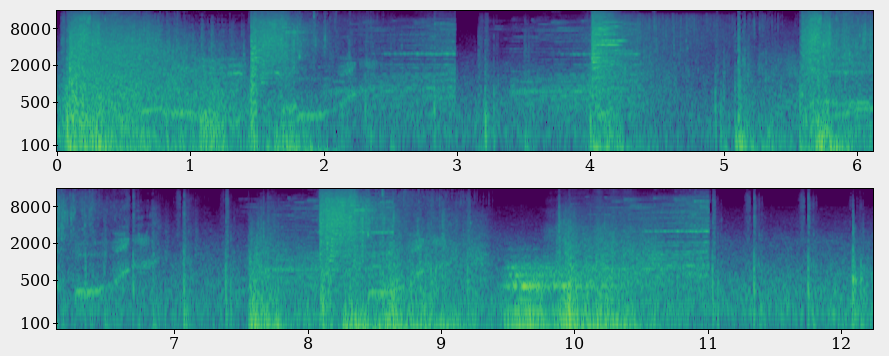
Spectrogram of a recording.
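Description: Heavy weapon blows strike and thud against a creature.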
